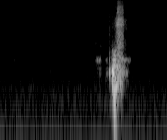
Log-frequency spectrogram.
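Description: A single short, sharp burst of noise about one and a half seconds in, with a faint blip just before it, otherwise near silence.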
